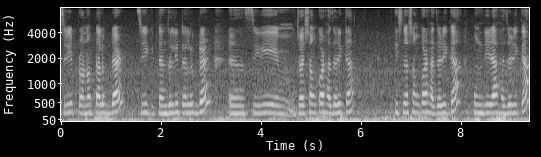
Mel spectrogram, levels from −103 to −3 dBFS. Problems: constant background noise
